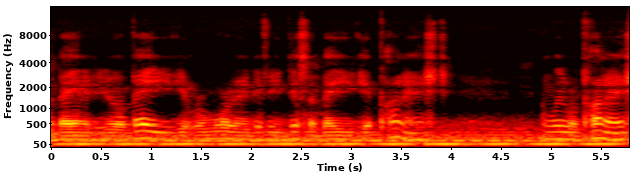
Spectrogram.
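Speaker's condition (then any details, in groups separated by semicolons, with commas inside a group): Cerebral palsy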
